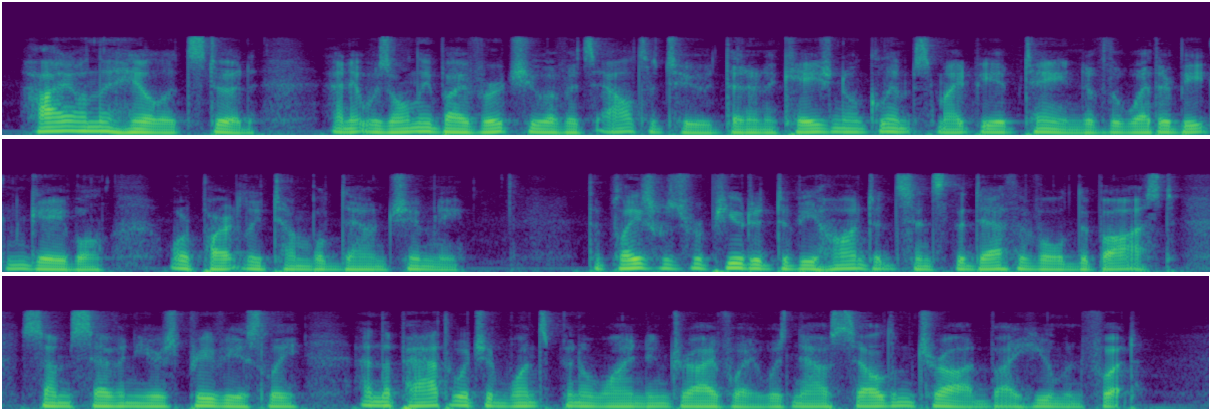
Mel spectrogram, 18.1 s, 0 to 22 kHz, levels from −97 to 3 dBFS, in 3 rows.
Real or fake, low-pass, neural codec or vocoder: real; 7.2 kHz; none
